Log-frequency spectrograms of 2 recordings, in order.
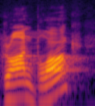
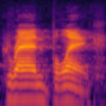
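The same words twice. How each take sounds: First: It is pronounced the French way. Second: It is pronounced the English way. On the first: The speaker calls it wrong. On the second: The speaker calls it right.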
